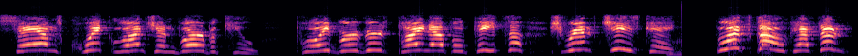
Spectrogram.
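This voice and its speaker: An extremely high-pitched, cartoonish character voice. It moves at a fairly slow pace. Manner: chipper, earnest, exclamatory.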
